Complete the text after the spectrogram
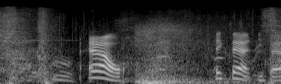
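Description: A fiery blast bursts with a low boom.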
